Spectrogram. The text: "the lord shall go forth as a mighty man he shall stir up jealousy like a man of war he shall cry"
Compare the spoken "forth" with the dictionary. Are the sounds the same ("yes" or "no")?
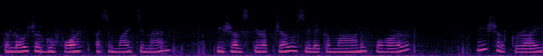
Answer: no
